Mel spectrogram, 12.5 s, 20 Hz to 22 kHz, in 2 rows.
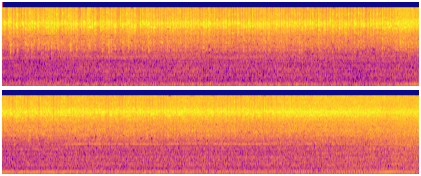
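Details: TVR Chimaera 400 Rover V8 idling: quick, fairly even light tick over a hissy background; engine ticking at idle, source not yet known.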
